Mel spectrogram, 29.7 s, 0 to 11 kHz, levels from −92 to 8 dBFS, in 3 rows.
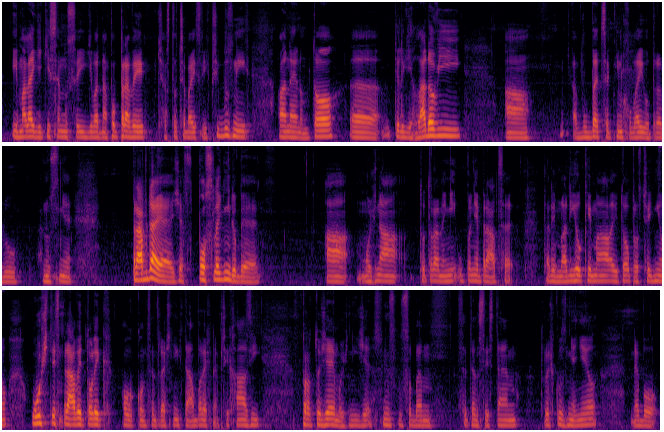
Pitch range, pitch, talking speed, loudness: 115-135 Hz, 125 Hz, 140 wpm, -33 LUFS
